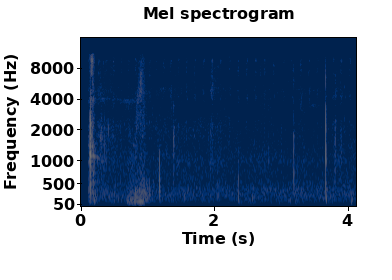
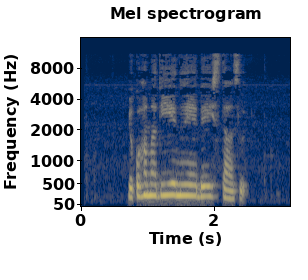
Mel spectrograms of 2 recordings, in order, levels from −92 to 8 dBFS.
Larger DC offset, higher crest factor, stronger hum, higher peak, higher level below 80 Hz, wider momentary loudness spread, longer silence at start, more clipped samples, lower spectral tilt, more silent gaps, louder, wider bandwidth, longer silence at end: neither; first, 38 dB vs 14 dB; neither; second, -24 dBFS vs -8 dBFS; second, -90 dBFS vs -66 dBFS; first, 16 LU vs 12 LU; second, 0.1 s vs 0.7 s; neither; second, -2 dB/octave vs -5 dB/octave; neither; second, -59 LUFS vs -20 LUFS; about the same, 11.5 kHz vs 11.5 kHz; second, 0 s vs 0.7 s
